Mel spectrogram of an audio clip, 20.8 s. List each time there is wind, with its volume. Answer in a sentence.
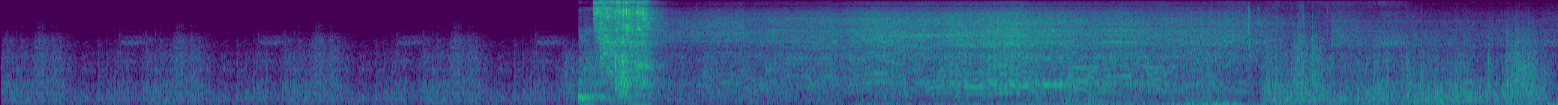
You can hear the wind from 0.0 to 20.7 s, getting louder.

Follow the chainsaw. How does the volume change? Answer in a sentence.
The volume of the chainsaw goes up, then down.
